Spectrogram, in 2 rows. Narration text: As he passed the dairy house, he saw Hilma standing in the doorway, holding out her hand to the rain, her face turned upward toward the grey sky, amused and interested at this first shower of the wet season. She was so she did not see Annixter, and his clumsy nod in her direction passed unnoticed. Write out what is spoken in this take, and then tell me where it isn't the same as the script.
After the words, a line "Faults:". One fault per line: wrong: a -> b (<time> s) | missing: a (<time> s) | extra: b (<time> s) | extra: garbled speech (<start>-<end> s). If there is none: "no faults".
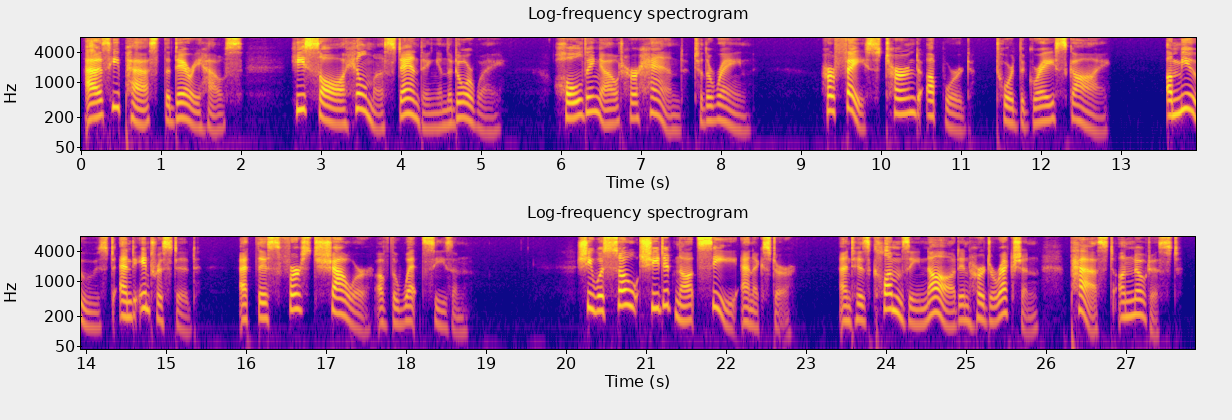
As he passed the dairy house, he saw Hilma standing in the doorway, holding out her hand to the rain, her face turned upward toward the grey sky, amused and interested at this first shower of the wet season. She was so she did not see Annixter, and his clumsy nod in her direction passed unnoticed.
Faults:
no faults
